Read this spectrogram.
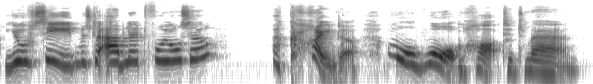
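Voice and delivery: high, loud gushing society mother; gushing Mrs Norbury. A narrator's reading. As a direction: voice her high and effusive, a fussy mother. Narrator voices Mrs Norbury.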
